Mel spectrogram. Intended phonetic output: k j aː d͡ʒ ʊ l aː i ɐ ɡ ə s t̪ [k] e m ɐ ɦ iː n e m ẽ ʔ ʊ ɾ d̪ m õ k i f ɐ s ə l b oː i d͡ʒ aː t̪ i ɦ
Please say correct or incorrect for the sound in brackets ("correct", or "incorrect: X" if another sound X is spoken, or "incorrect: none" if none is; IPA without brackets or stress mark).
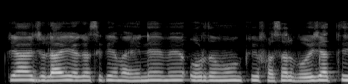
correct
